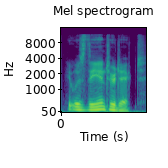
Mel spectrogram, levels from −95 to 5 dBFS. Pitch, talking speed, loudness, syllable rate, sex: 110 Hz, 225 wpm, -15 LUFS, 6.7 syllables/s, male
